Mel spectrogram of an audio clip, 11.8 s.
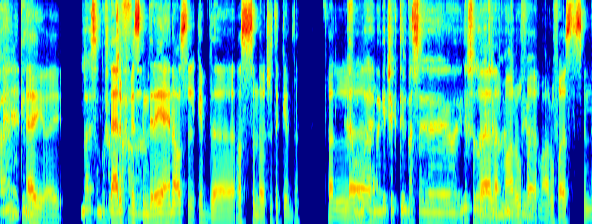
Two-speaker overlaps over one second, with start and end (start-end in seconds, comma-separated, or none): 9.5-10.8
